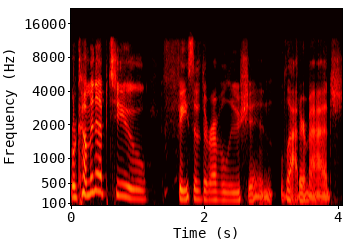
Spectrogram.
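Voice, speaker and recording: A soft-spoken woman talks at a fairly slow pace and a fairly low pitch. Her pitch swings very widely. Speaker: wrestling podcast co-host. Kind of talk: casual chat. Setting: remote recording over internet.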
